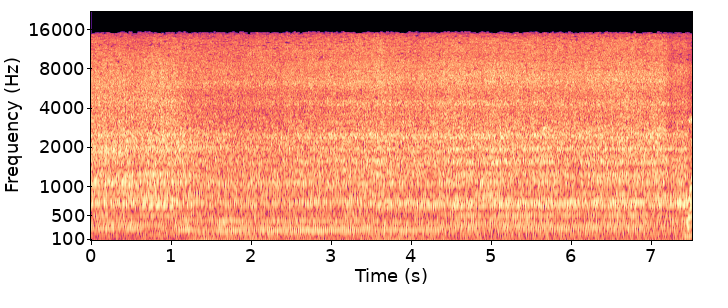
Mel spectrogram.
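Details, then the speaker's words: Ferrari 360 cold start after cleaning both MAF sensors to fix cold-start problems: starts with decent revs and settles into a steady even high idle, no stumbling or hunting; normal cold start, fix worked. "that's actually way better that started with a decent decent revs amazingly"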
